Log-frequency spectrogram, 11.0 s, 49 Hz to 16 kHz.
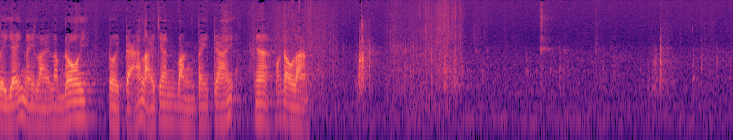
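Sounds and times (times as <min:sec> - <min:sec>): paper crackling while folded: 0:03.4 - 0:07.4.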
